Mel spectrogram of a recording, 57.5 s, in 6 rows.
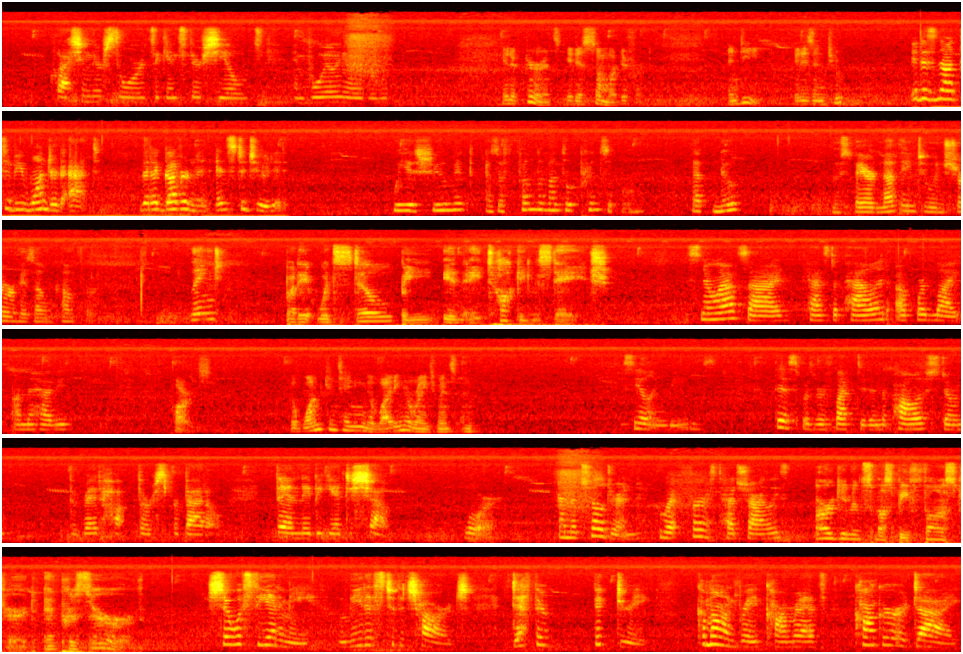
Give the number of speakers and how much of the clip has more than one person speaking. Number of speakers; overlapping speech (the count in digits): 7, no overlap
